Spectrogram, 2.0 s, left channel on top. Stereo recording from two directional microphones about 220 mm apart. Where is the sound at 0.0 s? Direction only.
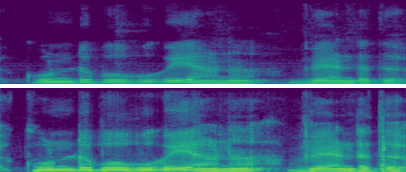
40° right (ahead or behind).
